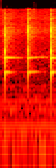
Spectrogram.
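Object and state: Hardened jaggery syrup ball, syrup at hard stage.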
